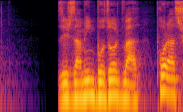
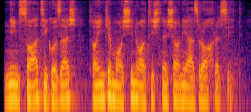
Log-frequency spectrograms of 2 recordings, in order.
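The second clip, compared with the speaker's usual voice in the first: usual speaking voice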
